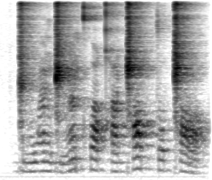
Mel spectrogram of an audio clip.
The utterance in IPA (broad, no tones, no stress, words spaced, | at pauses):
ɡ͡ǁũwœ̃ɡ͡ǁœ̃ kʰoqʰœǁɒb toǁɒ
